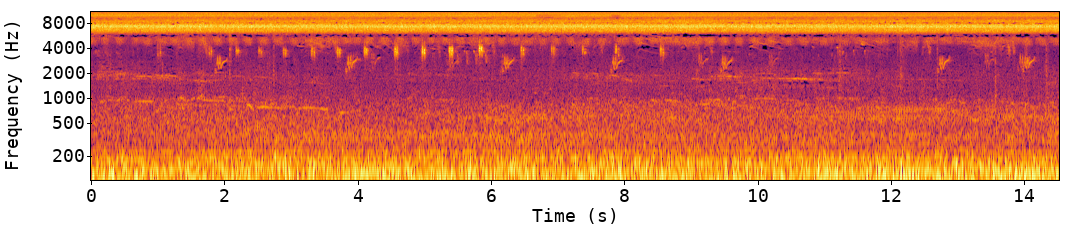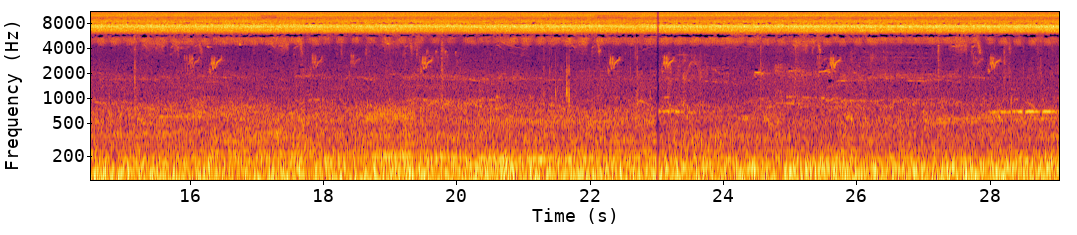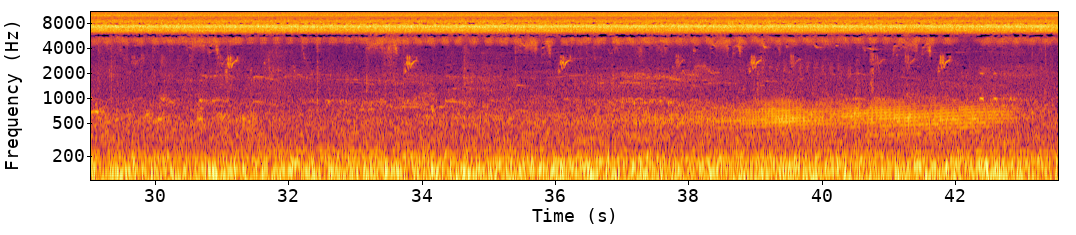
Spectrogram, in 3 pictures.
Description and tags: Crickets and birds in a field and trees on a quiet road.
